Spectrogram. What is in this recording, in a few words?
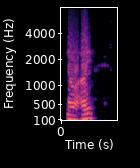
where are you going, West Flemish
